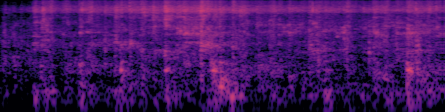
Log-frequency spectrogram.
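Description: Chicken pieces frying in oil in a non-stick pan, being browned on the outside: a faint sizzle with a wooden spatula scraping and turning them, starting about a third of a second in.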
